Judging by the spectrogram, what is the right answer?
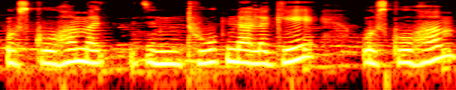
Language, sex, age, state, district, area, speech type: Hindi, female, 45-60, Uttar Pradesh, Hardoi, rural, spontaneous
